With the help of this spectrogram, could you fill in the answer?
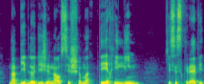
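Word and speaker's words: Tehilim: hebraico se chama na Bíblia original se chama terril que se escreve t e h i l i m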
